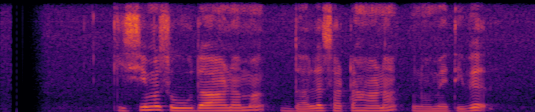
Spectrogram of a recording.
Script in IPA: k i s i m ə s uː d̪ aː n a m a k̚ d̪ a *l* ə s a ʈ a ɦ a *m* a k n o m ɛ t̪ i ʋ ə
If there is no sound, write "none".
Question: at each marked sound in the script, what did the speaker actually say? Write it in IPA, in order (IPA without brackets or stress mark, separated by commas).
l, n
